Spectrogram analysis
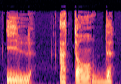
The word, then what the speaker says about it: ils attendent: And the last one, same thing, classic ending for il, elle at the plural form, ENT, but then you don't pronounce them. Ils attendent, okay, so remember you get to pronounce this, d at the end, okay.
